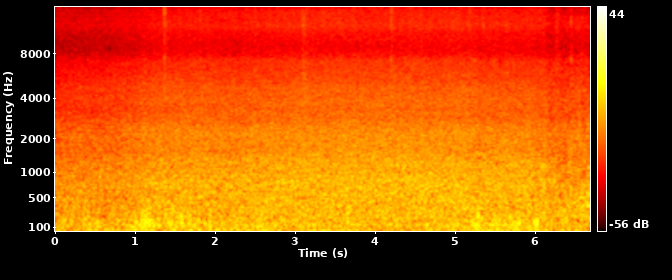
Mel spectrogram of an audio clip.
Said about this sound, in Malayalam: ഭയങ്കര മഴയും കാറ്റുമാണ്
